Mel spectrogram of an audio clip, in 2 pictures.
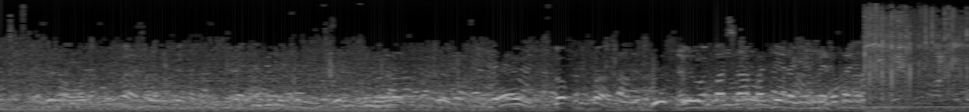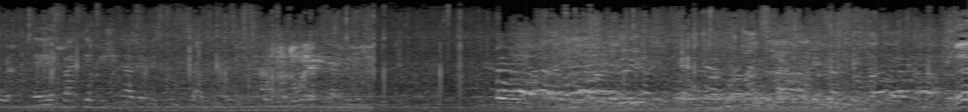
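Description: Footsteps splash on a wet street.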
